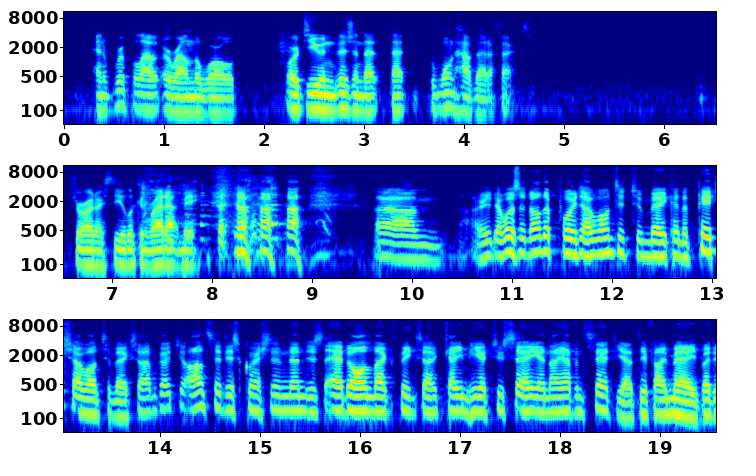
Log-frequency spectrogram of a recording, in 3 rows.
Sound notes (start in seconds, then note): 7.3 everyone laughing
